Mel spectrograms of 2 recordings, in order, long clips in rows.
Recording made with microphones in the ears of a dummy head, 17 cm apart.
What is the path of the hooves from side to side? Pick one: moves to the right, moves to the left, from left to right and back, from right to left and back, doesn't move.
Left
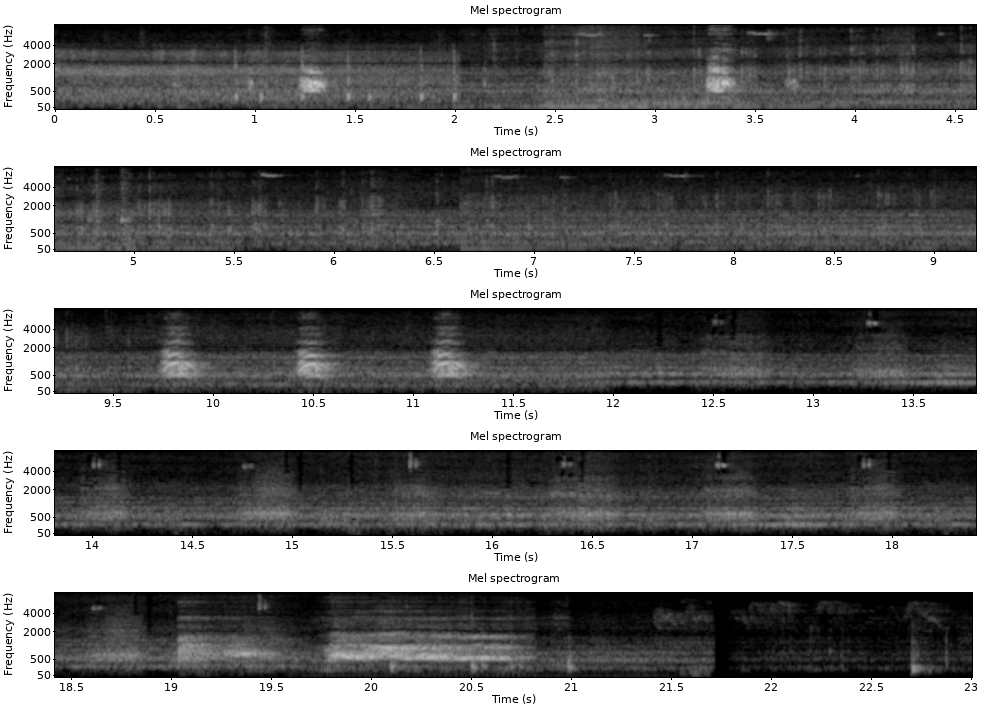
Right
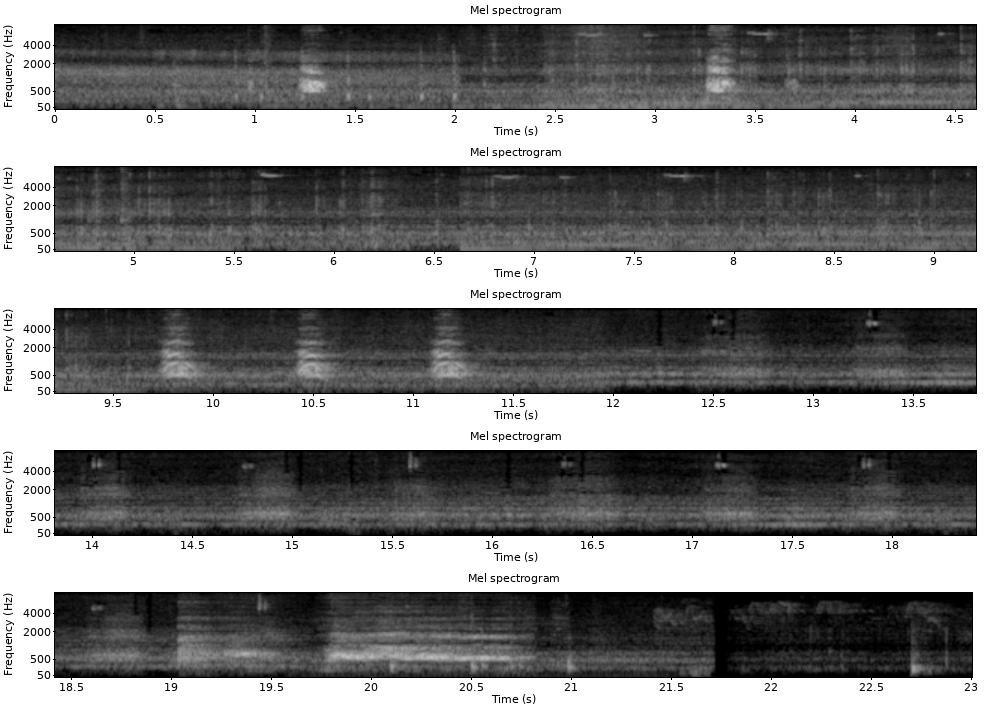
moves to the right.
